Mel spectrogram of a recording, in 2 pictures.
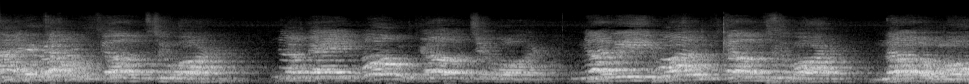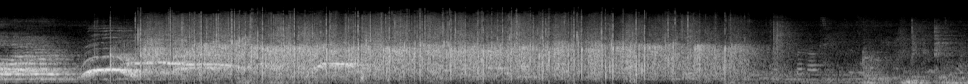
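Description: A group of voices singing together without accompaniment. About eleven seconds in, the song ends and audience applause takes over for about six seconds before fading away.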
